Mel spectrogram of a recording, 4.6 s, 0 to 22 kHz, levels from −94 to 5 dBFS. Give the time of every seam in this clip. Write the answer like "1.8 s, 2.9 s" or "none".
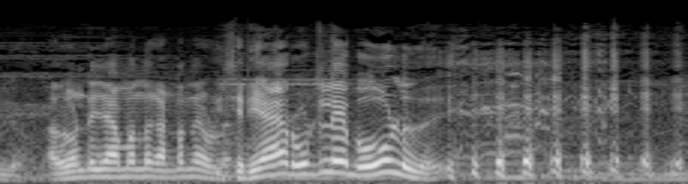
1.5 s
